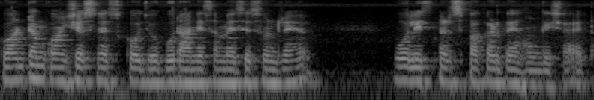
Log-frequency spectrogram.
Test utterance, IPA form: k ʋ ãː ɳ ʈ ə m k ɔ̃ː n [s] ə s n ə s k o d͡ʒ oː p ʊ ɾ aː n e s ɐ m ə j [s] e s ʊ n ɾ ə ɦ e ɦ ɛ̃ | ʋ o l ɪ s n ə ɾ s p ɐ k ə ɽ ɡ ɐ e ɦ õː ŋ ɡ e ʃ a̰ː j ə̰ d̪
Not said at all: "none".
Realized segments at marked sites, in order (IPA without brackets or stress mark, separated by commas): ʃ, s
